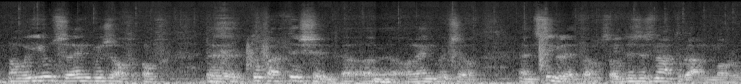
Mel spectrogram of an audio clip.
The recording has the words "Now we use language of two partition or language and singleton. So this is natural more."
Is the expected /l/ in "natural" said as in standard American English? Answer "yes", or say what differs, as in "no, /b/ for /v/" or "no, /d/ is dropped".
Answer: no, /n/ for /l/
